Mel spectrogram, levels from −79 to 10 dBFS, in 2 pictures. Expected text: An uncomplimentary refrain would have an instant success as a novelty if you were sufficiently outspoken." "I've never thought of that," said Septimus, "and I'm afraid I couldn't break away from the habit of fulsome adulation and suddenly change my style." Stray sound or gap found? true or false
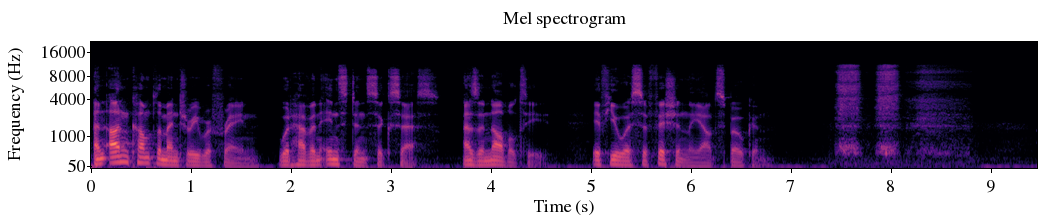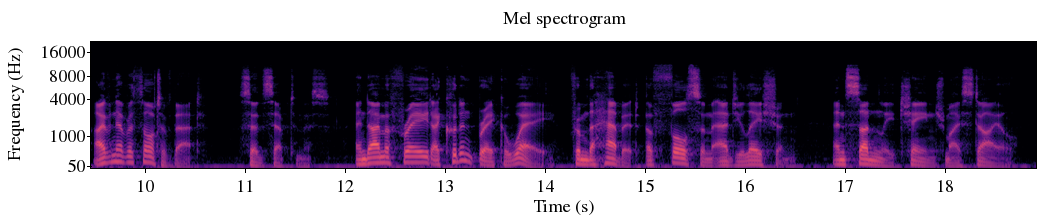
true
